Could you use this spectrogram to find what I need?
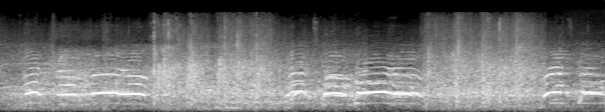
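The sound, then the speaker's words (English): Kansas City Royals fans chant at the K in October, their massed voices rising in repeated sung phrases. Bursts of applause and clapping fill the gaps, and the sound stays loud and lively throughout. “So here's the sound of the Kansas City faithful at the K, keeping it real.”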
